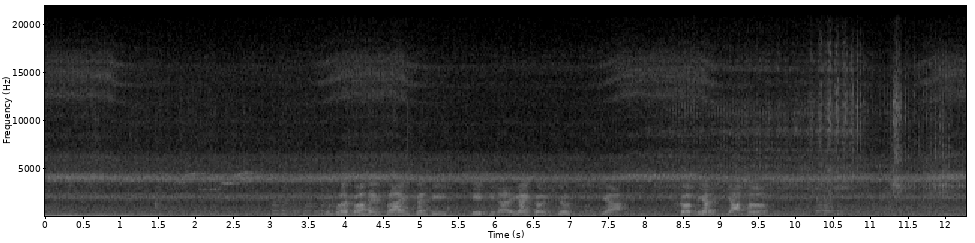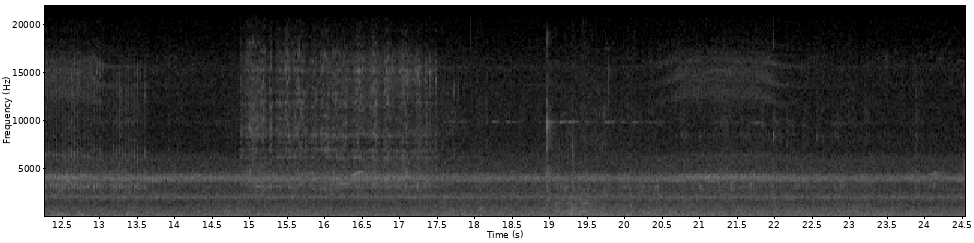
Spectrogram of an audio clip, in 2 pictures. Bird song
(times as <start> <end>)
1.9 2.8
